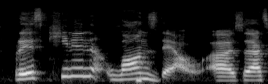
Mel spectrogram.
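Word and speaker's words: Keiynan Lonsdale: We wanted to get it right, but it is Kenan Lonsdale. So that's how you pronounce his name.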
